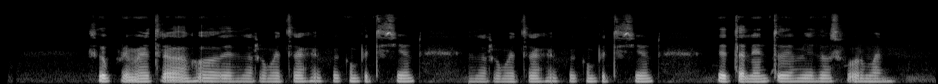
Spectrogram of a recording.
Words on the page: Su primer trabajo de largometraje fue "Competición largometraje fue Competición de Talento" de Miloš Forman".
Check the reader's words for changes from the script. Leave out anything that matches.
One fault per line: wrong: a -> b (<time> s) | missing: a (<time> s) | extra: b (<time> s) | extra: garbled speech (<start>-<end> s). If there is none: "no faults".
no faults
